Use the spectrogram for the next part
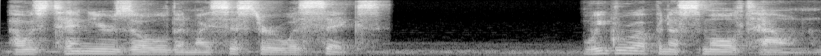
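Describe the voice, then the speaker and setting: Slow, low-voiced man narrating horror. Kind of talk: scripted horror story narration. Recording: music behind the voice.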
